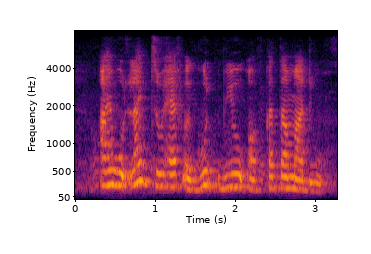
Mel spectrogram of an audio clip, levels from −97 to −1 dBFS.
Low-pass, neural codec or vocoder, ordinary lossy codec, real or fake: 7.2 kHz; none; none; real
